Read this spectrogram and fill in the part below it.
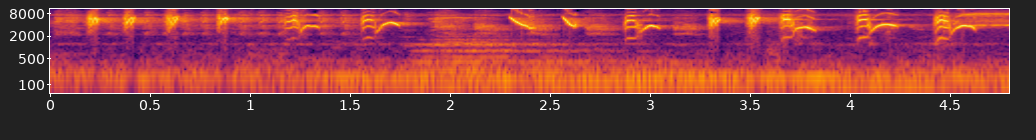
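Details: Olive-backed sunbird (konin) singing, meant to prompt other sunbirds to respond; rapid run of high chirps and curled whistled notes, about two or three per second, with a brief buzzy passage midway.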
